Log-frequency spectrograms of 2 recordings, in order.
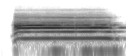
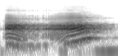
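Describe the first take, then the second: First: The pitch stays level and long. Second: The pitch falls and then rises again. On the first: "It is a flat line on your syllable. All you have to do is simply stretch the syllable" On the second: "you're going down and then back up"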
